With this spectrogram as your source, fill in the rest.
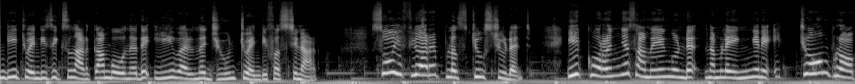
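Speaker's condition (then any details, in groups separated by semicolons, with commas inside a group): No condition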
